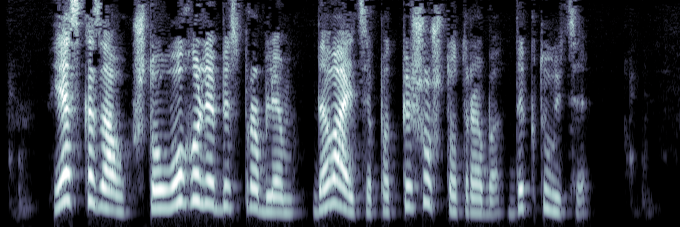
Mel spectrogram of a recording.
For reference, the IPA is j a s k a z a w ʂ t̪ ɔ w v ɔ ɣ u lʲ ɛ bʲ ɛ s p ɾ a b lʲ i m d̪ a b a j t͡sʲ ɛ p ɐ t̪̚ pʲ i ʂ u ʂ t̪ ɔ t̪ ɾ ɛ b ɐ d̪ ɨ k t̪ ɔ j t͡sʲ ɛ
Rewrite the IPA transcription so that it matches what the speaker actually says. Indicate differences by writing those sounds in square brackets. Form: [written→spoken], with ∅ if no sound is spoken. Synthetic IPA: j a s k a z a w ʂ t̪ ɔ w v ɔ ɣ u lʲ ɛ bʲ ɛ s p ɾ a b lʲ [i→ɛ] m d̪ a [b→v] a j t͡sʲ ɛ p ɐ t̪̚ pʲ i ʂ u ʂ t̪ ɔ t̪ ɾ ɛ b ɐ d̪ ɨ k t̪ [ɔ→u] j t͡sʲ ɛ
